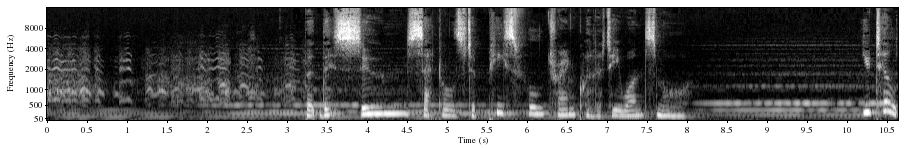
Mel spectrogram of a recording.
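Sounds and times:
flock of geese honking: 0.0 - 3.8
speech: 3.2 - 8.1, 10.2 - 10.6.

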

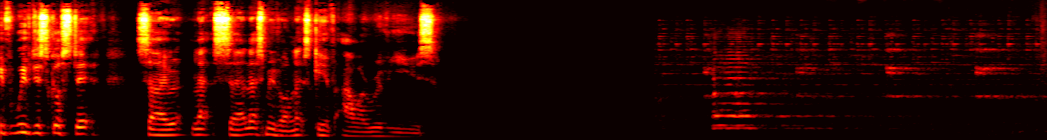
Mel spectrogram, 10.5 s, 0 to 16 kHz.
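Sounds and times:
speech: 0.0 - 4.4
rumble and clatter of a train rolling along the tracks: 6.6 - 10.4
train horn blaring in a sustained chord: 7.1 - 8.5.

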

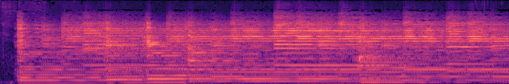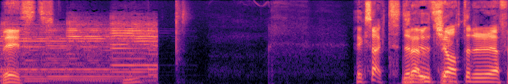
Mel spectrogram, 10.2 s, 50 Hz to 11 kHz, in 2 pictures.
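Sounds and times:
downtuned baritone guitar playing slow chords with echo: 0.0 - 6.7
speech: 5.1 - 6.4, 8.6 - 10.1.

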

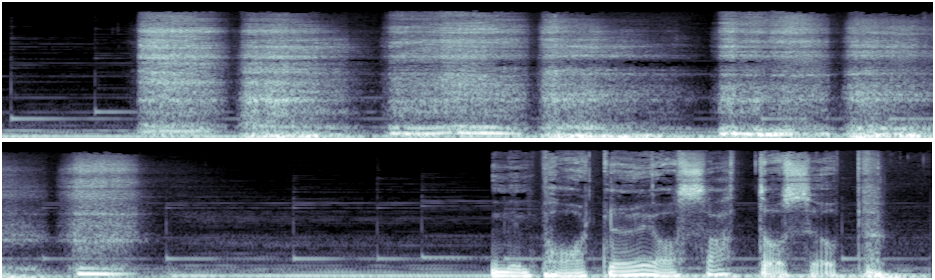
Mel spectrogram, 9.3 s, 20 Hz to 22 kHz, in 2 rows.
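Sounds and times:
heavy ragged breathing: 0.7 - 5.7
speech: 7.2 - 9.2.

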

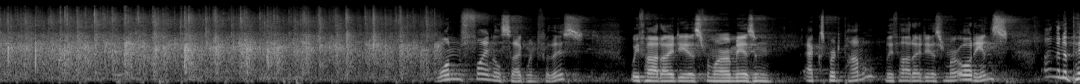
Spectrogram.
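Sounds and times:
audience applause: 0.0 - 4.6
speech: 4.4 - 10.8.

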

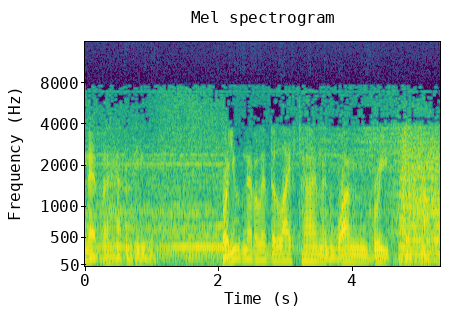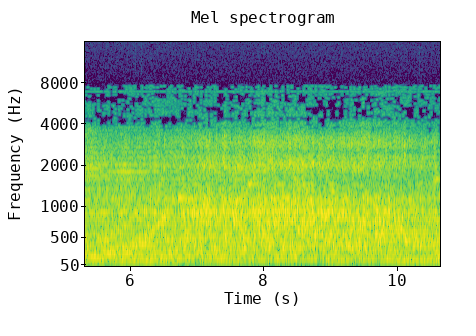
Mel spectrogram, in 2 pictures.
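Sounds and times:
speech: 0.1 - 1.3, 2.0 - 5.4
faint rhythmic clatter of train wheels and carriages: 2.9 - 10.6
train rumbling at a railway station: 3.2 - 10.6.

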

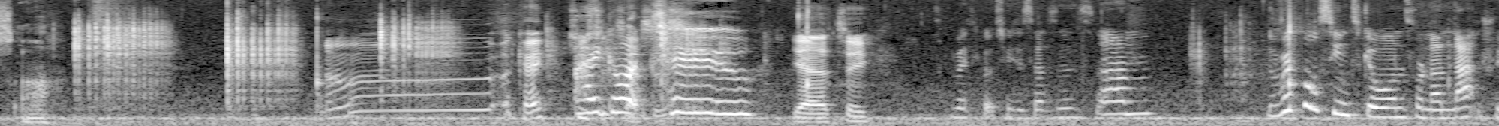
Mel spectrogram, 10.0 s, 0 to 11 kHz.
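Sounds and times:
speech: 0.0 - 0.6, 3.5 - 9.9
dice clattering across a hard table: 0.5 - 3.0, 8.0 - 8.4
single die spinning and ringing as it settles: 0.5 - 4.7.

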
